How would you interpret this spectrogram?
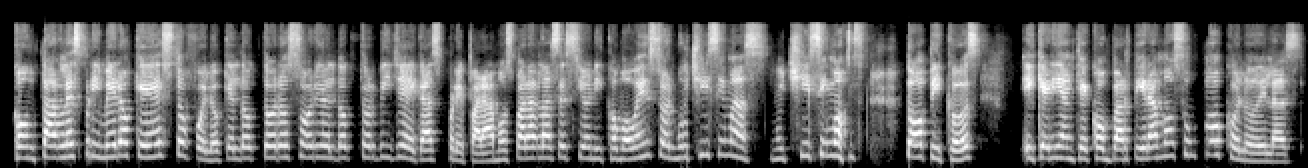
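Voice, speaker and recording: A woman's voice: fairly high pitch, fairly bright tone. A woman, an interventional cardiologist, giving a chatty, enthusiastic talk to colleagues over a video call. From Colombia.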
